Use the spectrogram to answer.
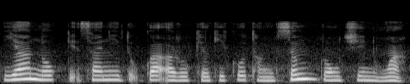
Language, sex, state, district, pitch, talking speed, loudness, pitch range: Garo, female, Meghalaya, West Garo Hills, 200 Hz, 130 wpm, -15 LUFS, 185-210 Hz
